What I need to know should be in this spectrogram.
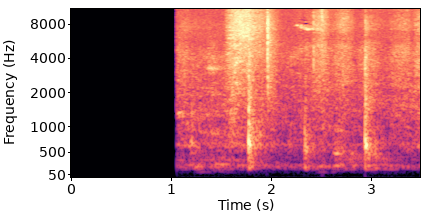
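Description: Footsteps knock on a hard floor nearby.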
